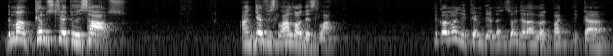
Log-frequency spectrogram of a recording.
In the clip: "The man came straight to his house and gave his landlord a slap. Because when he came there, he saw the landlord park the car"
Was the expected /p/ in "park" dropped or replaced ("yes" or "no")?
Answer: yes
